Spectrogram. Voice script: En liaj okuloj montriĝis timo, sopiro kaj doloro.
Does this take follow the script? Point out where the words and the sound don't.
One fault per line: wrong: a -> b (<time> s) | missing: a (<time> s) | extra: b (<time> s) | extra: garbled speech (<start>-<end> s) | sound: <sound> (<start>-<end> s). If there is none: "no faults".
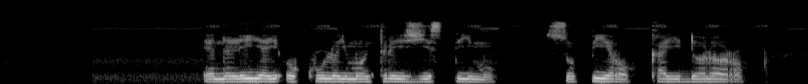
no faults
